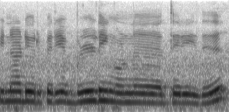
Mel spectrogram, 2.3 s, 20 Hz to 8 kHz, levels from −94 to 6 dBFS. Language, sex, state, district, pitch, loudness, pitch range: Tamil, female, Tamil Nadu, Kanyakumari, 215 Hz, -13 LUFS, 195-225 Hz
